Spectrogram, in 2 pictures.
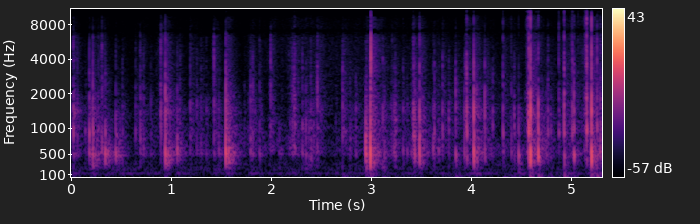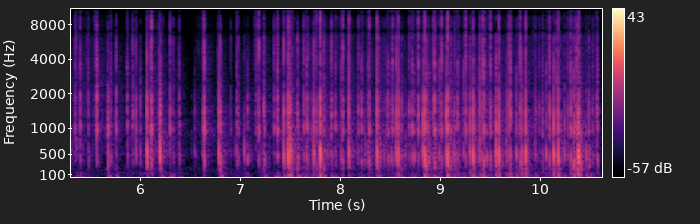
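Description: Fingertips and nails tap and scratch the paper cover and spine of a small paperback novel. Sparse, crisp clicks give way to a denser run of dry scratching and rustling taps in the second half, with very little low end.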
